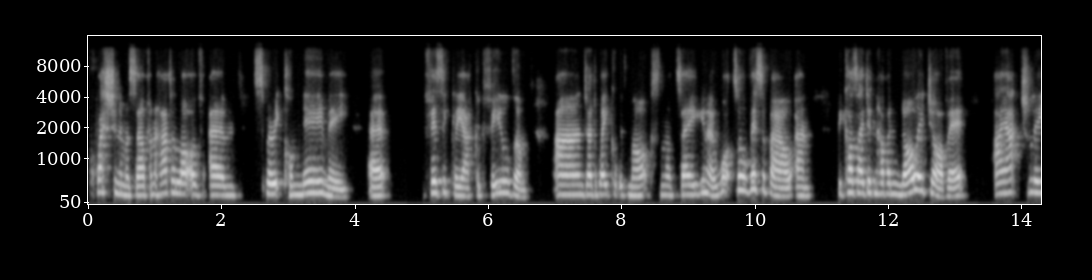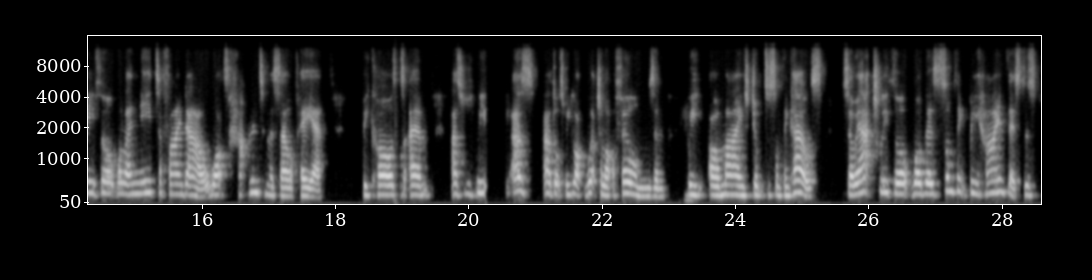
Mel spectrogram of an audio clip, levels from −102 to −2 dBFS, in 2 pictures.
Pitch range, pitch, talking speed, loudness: 200-250 Hz, 220 Hz, 185 wpm, -26 LUFS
